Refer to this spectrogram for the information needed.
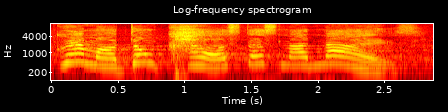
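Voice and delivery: put-on a little girl correcting her grandma, slowly; scolding granddaughter. Granddaughter primly scolding grandma for cussing. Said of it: "What the fuck you know about fine".

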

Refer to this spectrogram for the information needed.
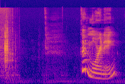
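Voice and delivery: slow, drawn-out cheerful greeting; read-aloud friendly bug; friendly ladybug voice. A narrator's reading. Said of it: "said the friendly ladybug".

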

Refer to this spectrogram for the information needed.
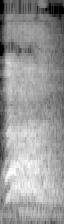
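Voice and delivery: loud exasperated groan; sharp disgusted groan; frustrated ugh. Real, not acted. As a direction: let out a loud fed-up ugh. Frustrated over copyright flag.

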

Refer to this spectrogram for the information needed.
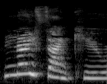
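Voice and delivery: loud, slow, firm little refusal; little creature. Acted. Creature turning down the wolf, loud and slow. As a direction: plant your feet and say no. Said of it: "replies the little creature".

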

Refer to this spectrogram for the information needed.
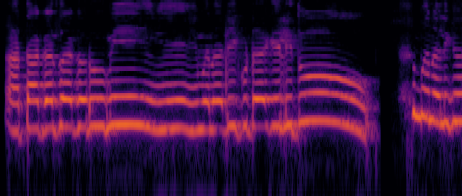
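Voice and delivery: slow, drawn-out wailing; acted tearful lament; crying. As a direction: wail for the lost girl. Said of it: "नका रडू नका तुम्ही".

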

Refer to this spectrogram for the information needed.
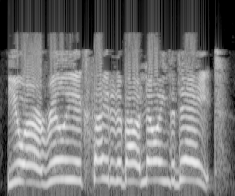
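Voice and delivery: high, loud mock-excited yell; yelling back. A narrator's reading. Daughter answering her overexcited mom, yelling back. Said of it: "I yelled back".

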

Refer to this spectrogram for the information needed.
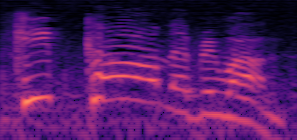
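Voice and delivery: rally them over the storm; yelled. A narrator's reading. Dotty yells to the crew in the storm. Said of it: "yelled Dotty".

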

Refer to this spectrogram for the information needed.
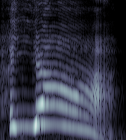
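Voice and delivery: high, drawn-out "hi-yah"; playful battle cry. Pretend. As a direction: yell it like a karate chop. Charging attack in the game.

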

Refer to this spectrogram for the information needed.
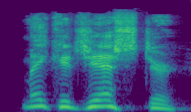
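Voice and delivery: ordinary talk

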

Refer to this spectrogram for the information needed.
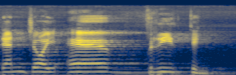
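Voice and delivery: slow, loud voice of God; preacher voicing God's warning to Adam and Eve; God's command. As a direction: lay down the one rule as God. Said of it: "and he said".

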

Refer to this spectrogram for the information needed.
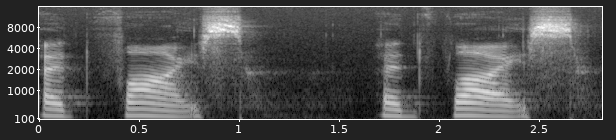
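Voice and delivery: "advice" with the d touched and released into "vice"; 또박또박 "advice"; careful demo. Shown as a demonstration. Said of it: "두 음절 연결해서 발음을 하면".

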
